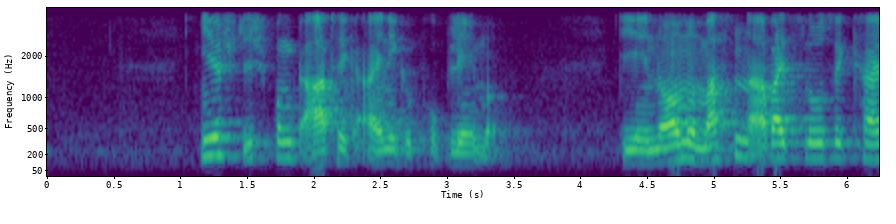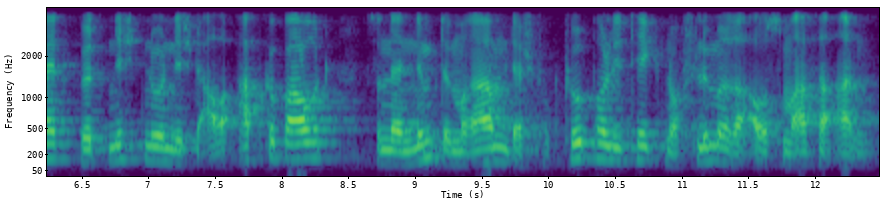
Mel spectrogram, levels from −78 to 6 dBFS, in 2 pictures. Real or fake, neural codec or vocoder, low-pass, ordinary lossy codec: real; none; 3.6 kHz; none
